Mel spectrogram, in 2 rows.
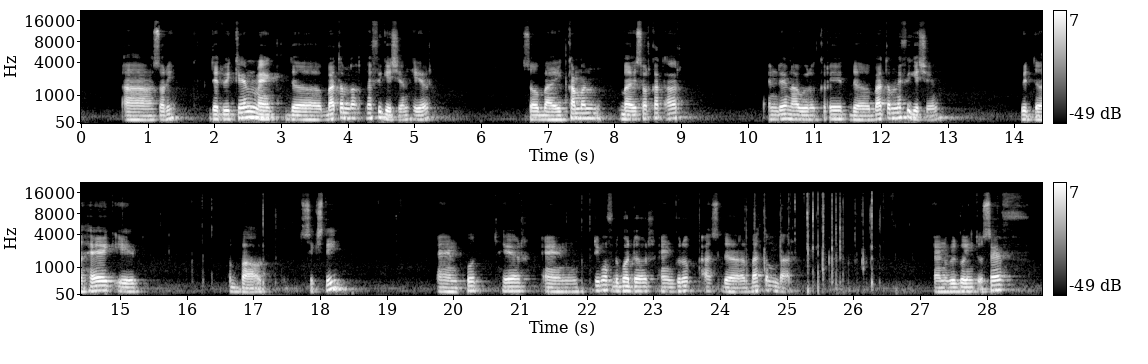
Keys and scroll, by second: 25.2 super+g, 26.2 super+r.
